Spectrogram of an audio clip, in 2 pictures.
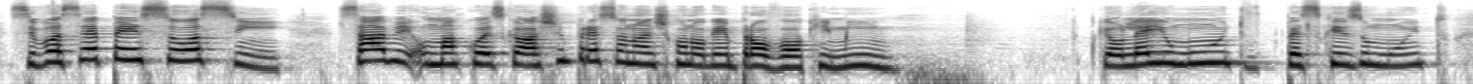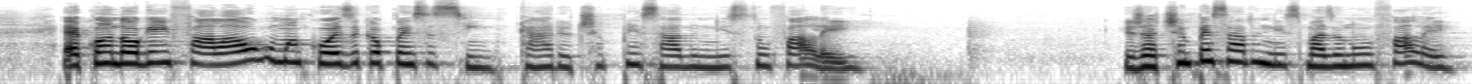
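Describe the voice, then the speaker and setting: Brief: Brazilian woman, middle-aged, high voice, public speaking teacher, emotive storyteller who talks straight to the room. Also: brisk. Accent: Brazilian Portuguese. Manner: emotive storytelling, addresses the audience as "gente". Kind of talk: lecture to a class.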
